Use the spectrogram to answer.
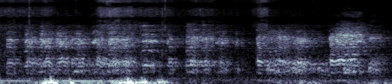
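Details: Snow geese calling near a front porch, their honking notes overlapping with a strong low rumble, probably wind or handling.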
